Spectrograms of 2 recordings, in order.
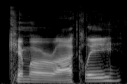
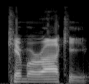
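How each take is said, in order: First: The name is said with an extra sound. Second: The name is said without an extra sound. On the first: The speaker calls it wrong. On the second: The speaker calls it right.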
